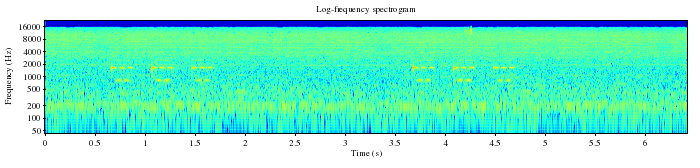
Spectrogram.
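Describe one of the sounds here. A jet engine drones steadily.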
